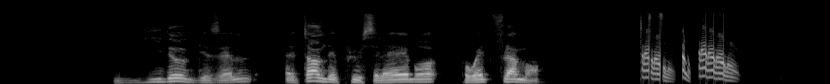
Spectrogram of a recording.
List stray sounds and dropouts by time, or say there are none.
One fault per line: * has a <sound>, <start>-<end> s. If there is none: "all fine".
* has a chirp, 6.4-7.4 s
